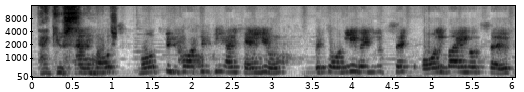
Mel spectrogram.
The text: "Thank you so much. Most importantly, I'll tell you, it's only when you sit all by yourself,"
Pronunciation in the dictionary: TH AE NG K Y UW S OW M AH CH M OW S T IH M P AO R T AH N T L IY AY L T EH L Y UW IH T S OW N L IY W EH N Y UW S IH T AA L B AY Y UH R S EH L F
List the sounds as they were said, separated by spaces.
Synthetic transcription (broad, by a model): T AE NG K Y UW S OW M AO S M OW S T IH M P AO R T AH N T L IY AY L T EH L Y UW IH T S OW N L IY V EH N Y UW S IH T AA L B AY Y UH R S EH L F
